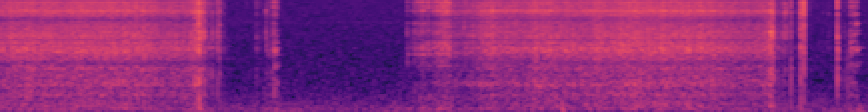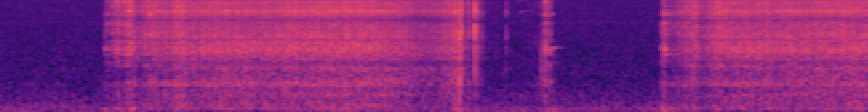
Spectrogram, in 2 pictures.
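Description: A clear plastic serrated knife slices a solid purple kinetic sand rose into layers, making long, bright, gritty scraping strokes. The strokes are separated by short quiet pauses with small clicks as the knife lifts and sets down again.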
